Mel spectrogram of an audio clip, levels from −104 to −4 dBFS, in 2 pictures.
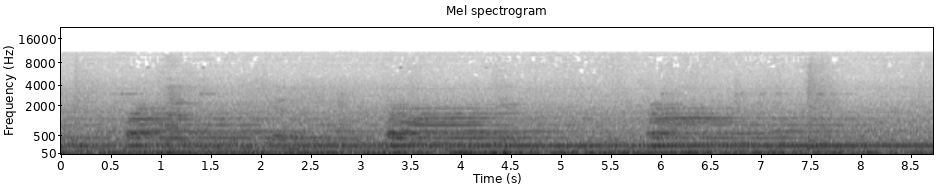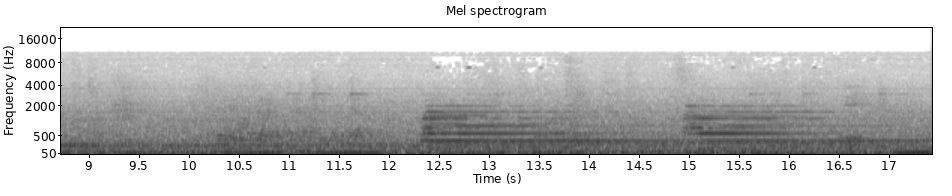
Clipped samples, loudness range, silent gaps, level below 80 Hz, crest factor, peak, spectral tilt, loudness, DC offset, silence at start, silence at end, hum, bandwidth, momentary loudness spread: under 0.1%; 3 LU; none; -34 dBFS; 14 dB; -18 dBFS; -8 dB/octave; -34 LUFS; under 0.1%; 0 s; 0 s; none; 10.5 kHz; 6 LU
